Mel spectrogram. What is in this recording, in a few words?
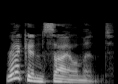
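"reconcilement", British English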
